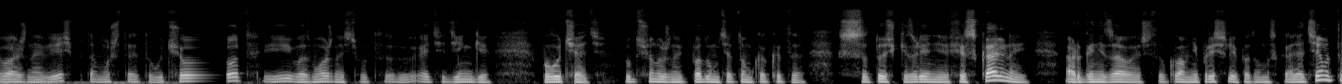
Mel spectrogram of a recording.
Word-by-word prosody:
важная 115 Hz, -3 st, -1 dB
вещь, 125 Hz, -, -3 dB
потому 115 Hz, +9 st, -6 dB
что 80 Hz, -2 st, -10 dB
это 110 Hz, 0 st, -7 dB
учет 145 Hz, +8 st, -1 dB
и 130 Hz, +3 st, -2 dB
возможность 120 Hz, -1 st, -2 dB
вот, 110 Hz, -2 st, -8 dB
э, 110 Hz, 0 st, -6 dB
эти 115 Hz, -3 st, -5 dB
деньги 115 Hz, -1 st, -1 dB, 0.5 s
получать. 115 Hz, -7 st, +3 dB, 0.2 s
Тут 120 Hz, -2 st, -1 dB
еще 135 Hz, -, -4 dB
нужно 120 Hz, -2 st, +2 dB
ведь 105 Hz, -2 st, -4 dB
подумать 125 Hz, -3 st, +2 dB
о 115 Hz, -, +1 dB
том, 110 Hz, -1 st, -1 dB
как 115 Hz, +1 st, -4 dB
это 105 Hz, -1 st, -3 dB, 0.3 s
с 125 Hz, -, 0 dB
точки 120 Hz, +1 st, +2 dB
зрения 120 Hz, -1 st, +3 dB
фискальной 130 Hz, -, +4 dB, 0.3 s
организовать, 115 Hz, -2 st, +3 dB
чтоб 110 Hz, +2 st, -8 dB
к -, -, -15 dB
вам 120 Hz, -2 st, +3 dB
не 120 Hz, -, +1 dB
пришли 125 Hz, +2 st, 0 dB
потом 110 Hz, 0 st, -3 dB
и -, -, -3 dB
сказали: 115 Hz, +3 st, -1 dB
"А -, -, +1 dB
чем 200 Hz, -, +4 dB
это 195 Hz, 0 st, -2 dB
115 Hz, 170 wpm, -24 LUFS, 110-125 Hz, 0.5 s, фискальной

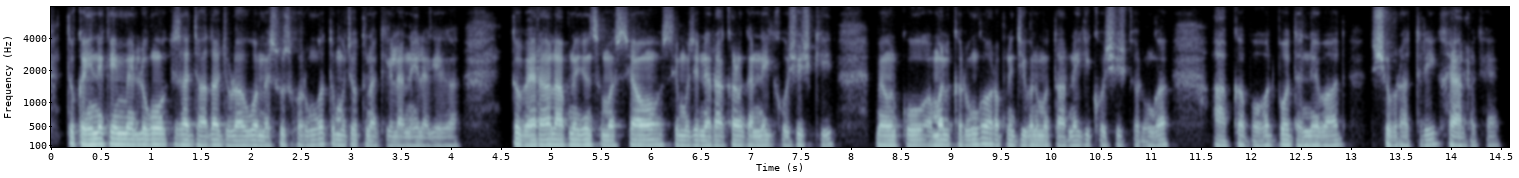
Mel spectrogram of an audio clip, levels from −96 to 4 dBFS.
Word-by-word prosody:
तो -, -, +1 dB
कहीं 110 Hz, -1 st, +6 dB
न -, -, +7 dB
कहीं 120 Hz, 0 st, +4 dB
मैं 115 Hz, -1 st, +5 dB
लोगों 115 Hz, +1 st, +4 dB
के 115 Hz, 0 st, -6 dB
साथ 110 Hz, -1 st, +3 dB
ज़्यादा 105 Hz, +1 st, +1 dB
जुड़ा 100 Hz, -1 st, 0 dB
हुआ 100 Hz, +1 st, +2 dB
महसूस 100 Hz, +2 st, -1 dB
करूँगा 105 Hz, +3 st, -1 dB
तो 115 Hz, -, -2 dB
मुझे 105 Hz, 0 st, -1 dB
उतना 100 Hz, -2 st, -3 dB
अकेला 95 Hz, +1 st, -3 dB
नहीं 90 Hz, 0 st, -2 dB
लगेगा। 90 Hz, 0 st, -5 dB, 0.5 s
तो 120 Hz, -, +4 dB
बहरहाल 105 Hz, +2 st, +4 dB
आपने 110 Hz, +1 st, +3 dB
जिन 110 Hz, +1 st, +3 dB
समस्याओं 105 Hz, +1 st, +2 dB
से 105 Hz, -, -4 dB
मुझे 100 Hz, +1 st, 0 dB
निराकरण 100 Hz, +1 st, +1 dB
करने 100 Hz, 0 st, 0 dB
की 105 Hz, -, -4 dB
कोशिश 100 Hz, +1 st, -3 dB
की, 105 Hz, +3 st, -6 dB, 0.4 s
मैं 100 Hz, -, +3 dB
उनको 100 Hz, +1 st, 0 dB
अमल 105 Hz, +1 st, +4 dB
करूँगा 110 Hz, +4 st, 0 dB
और 115 Hz, -3 st, +1 dB
अपने 105 Hz, 0 st, -3 dB
जीवन 100 Hz, 0 st, -2 dB
में 100 Hz, -, 0 dB
उतारने 95 Hz, 0 st, -3 dB
की 105 Hz, -, -6 dB
कोशिश 95 Hz, +1 st, -2 dB
करूँगा। 100 Hz, +3 st, -3 dB, 0.5 s
आपका 95 Hz, +3 st, -3 dB
बहुत-बहुत 100 Hz, +3 st, -3 dB
धन्यवाद। 100 Hz, +2 st, -1 dB, 0.4 s
शुभ-रात्रि, 100 Hz, +3 st, -3 dB
ख्याल 90 Hz, -4 st, +2 dB
रखें। 95 Hz, +2 st, -12 dB
100 Hz, 200 wpm, -24 LUFS, 95-105 Hz, 0.5 s, न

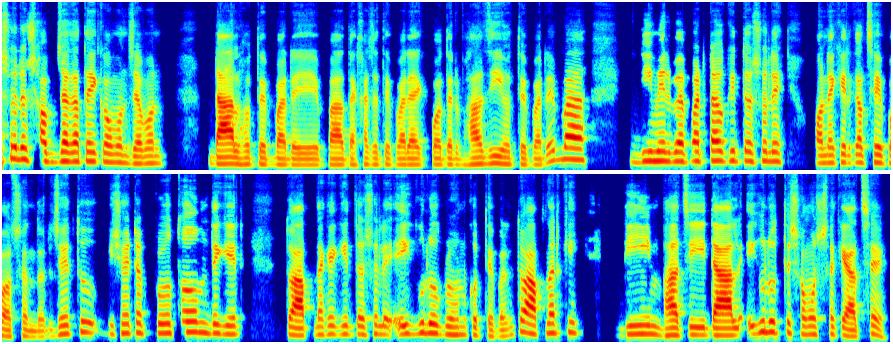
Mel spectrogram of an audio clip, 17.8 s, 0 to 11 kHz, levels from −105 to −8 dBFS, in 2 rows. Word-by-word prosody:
আসলে 230 Hz, -2 st, +1 dB
সব 190 Hz, -2 st, +3 dB
জায়গাতেই 180 Hz, 0 st, +4 dB
কমন। 160 Hz, -2 st, 0 dB
যেমন 140 Hz, +1 st, 0 dB, 0.6 s
ডাল 130 Hz, 0 st, +8 dB
হতে 125 Hz, 0 st, -4 dB
পারে 115 Hz, -1 st, -1 dB, 0.3 s
বা 115 Hz, -, +2 dB
দেখা 115 Hz, +2 st, -5 dB
যেতে 120 Hz, 0 st, -7 dB
পারে 115 Hz, 0 st, -2 dB
এক 115 Hz, -, -9 dB
পদের 120 Hz, 0 st, -4 dB
ভাজি 130 Hz, +3 st, 0 dB
হতে 120 Hz, 0 st, -7 dB
পারে 115 Hz, +8 st, -4 dB
বা 225 Hz, -1 st, +8 dB, 0.7 s
ডিমের 185 Hz, 0 st, +2 dB
ব্যাপারটাও 185 Hz, +2 st, +3 dB
কিন্তু 190 Hz, 0 st, -3 dB
আসলে 185 Hz, 0 st, -2 dB, 0.4 s
অনেকের 150 Hz, +1 st, -1 dB
কাছেই 155 Hz, 0 st, -1 dB
পছন্দর। 115 Hz, -2 st, -5 dB
যেহেতু 170 Hz, +5 st, -3 dB, 0.3 s
বিষয়টা 180 Hz, +3 st, -2 dB, 0.2 s
১ম 185 Hz, +3 st, +1 dB, 0.2 s
দিকের, 165 Hz, -2 st, 0 dB, 0.5 s
তো 155 Hz, -, -2 dB
আপনাকে 155 Hz, +4 st, -4 dB
কিন্তু 165 Hz, -1 st, -6 dB
আসলে 160 Hz, +1 st, -5 dB, 0.2 s
এইগুলো 185 Hz, +3 st, -1 dB
গ্রহণ 155 Hz, -1 st, -2 dB
করতে 145 Hz, -4 st, -5 dB
পারেন। 125 Hz, +3 st, -7 dB
তো -, -, +1 dB
আপনার 185 Hz, +2 st, -1 dB
কি 200 Hz, -, -4 dB, 0.5 s
ডিম, 170 Hz, +1 st, 0 dB
ভাজি, 145 Hz, +1 st, +3 dB, 0.2 s
ডাল 140 Hz, 0 st, +9 dB, 0.2 s
এইগুলোতে 200 Hz, +2 st, -1 dB
সমস্যা 160 Hz, 0 st, -2 dB
কি -, -, +3 dB
আছে? 160 Hz, +7 st, -3 dB
160 Hz, 160 wpm, -23 LUFS, 135-180 Hz, 0.7 s, ডাল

